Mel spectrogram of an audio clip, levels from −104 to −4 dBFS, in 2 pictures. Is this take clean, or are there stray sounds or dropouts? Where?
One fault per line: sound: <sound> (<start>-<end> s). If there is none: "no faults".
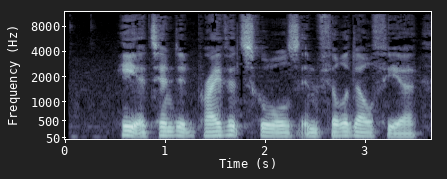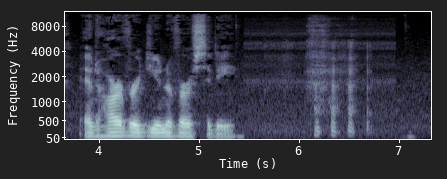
sound: laugh (5.6-6.8 s)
